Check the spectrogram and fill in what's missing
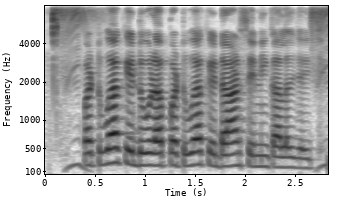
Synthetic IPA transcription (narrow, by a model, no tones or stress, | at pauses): pəʈuakeɖoːɽapəʈuakeɖãːɽsenɪkaːləld͡ʒaːit͡ʃʰi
